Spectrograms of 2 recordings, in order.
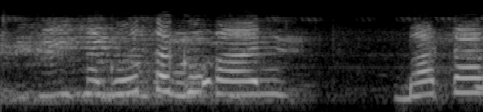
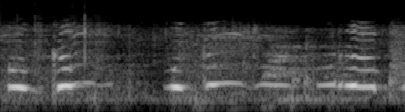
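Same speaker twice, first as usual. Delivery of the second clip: loud, high, tearful plea; scared crying; 4 semitones higher, 9 dB louder than usual. Acted. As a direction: beg through frightened tears. Scared kids in the forest.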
